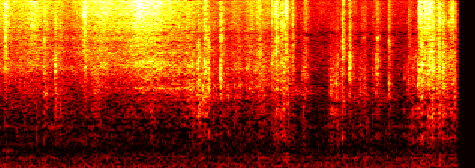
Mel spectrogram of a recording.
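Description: Semolina (rava) pours into a hot pan and roasts, giving a steady bright hiss and crackle with rustling bursts that grow toward the end, close and continuous, then cut off abruptly.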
